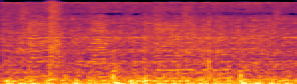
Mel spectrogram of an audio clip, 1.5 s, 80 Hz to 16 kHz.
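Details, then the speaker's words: Honda PCX 160 scooter after DIY magneto repaint, radiator cover still off, no check-engine light: steady, even low putter at idle with no rattles or ticking; normal idle. "Tahimik naman ang andar. Wala namang kalansing."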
